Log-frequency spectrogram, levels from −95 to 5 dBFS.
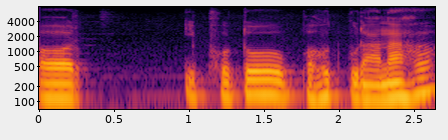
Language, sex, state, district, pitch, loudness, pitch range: Bhojpuri, male, Bihar, Muzaffarpur, 120 Hz, -17 LUFS, 115-130 Hz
